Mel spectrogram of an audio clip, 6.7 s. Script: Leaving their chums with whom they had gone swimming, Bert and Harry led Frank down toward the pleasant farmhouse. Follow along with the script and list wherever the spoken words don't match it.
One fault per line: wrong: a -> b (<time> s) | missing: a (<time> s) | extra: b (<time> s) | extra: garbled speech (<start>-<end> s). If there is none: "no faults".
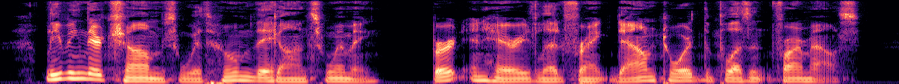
missing: had (2.0 s)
